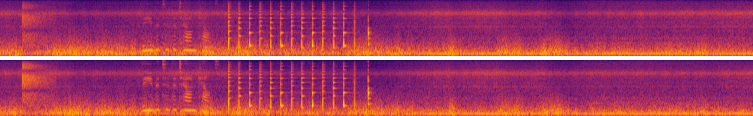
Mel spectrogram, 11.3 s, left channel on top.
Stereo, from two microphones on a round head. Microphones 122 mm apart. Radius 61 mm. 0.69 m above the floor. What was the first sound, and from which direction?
A clap, 50° right (ahead or behind).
